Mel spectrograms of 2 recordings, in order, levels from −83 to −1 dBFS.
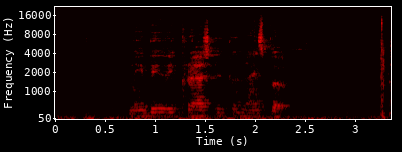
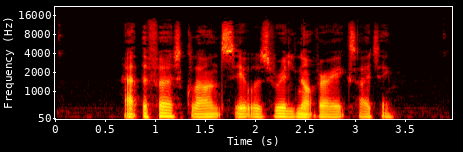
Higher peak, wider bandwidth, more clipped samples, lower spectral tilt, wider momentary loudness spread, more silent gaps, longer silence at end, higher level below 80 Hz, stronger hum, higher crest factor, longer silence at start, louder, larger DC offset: second, -30 dBFS vs -6 dBFS; first, 16.5 kHz vs 13.5 kHz; neither; second, -1 dB/octave vs -5 dB/octave; first, 12 LU vs 8 LU; neither; second, 0 s vs 0.6 s; second, -78 dBFS vs -54 dBFS; neither; first, 30 dB vs 22 dB; second, 0.05 s vs 0.7 s; second, -56 LUFS vs -26 LUFS; neither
